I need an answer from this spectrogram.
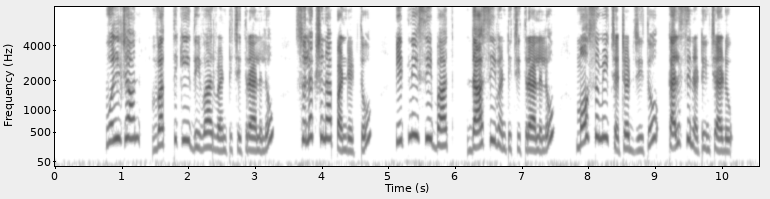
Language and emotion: Telugu, neutral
